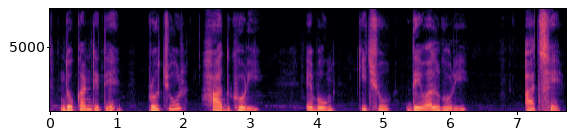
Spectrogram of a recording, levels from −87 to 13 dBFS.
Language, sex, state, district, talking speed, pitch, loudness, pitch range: Bengali, female, West Bengal, Darjeeling, 60 wpm, 225 Hz, -19 LUFS, 200-245 Hz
